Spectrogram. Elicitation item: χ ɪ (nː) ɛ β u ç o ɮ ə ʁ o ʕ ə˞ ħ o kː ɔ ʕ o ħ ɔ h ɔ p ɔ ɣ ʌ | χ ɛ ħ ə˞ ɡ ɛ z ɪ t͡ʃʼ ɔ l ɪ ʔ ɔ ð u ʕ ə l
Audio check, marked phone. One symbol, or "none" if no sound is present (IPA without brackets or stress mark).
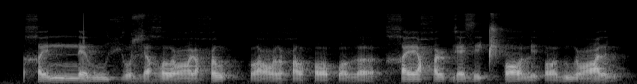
nː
